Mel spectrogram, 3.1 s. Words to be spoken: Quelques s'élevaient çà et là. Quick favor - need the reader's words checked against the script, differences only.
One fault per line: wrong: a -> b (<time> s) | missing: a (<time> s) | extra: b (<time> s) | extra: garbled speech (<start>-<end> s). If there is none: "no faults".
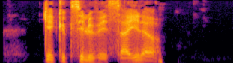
no faults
